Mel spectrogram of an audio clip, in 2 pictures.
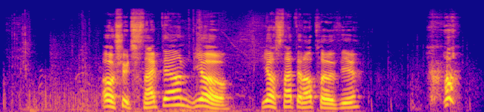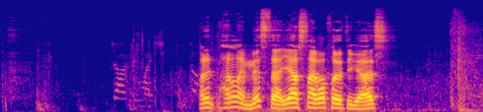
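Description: A young man talks loudly with excitement into a close microphone.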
